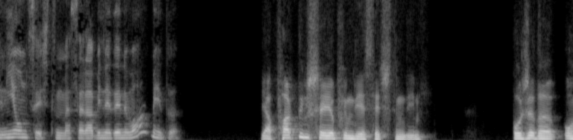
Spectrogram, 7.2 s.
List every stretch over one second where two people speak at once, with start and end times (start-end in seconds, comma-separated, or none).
none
